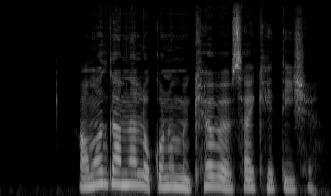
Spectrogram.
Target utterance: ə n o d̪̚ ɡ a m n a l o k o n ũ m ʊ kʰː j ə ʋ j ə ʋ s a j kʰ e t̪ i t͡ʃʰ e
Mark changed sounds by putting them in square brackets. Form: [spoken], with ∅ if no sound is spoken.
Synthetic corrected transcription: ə [m] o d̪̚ ɡ a m n a l o k o n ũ m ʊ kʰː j ə ʋ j ə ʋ s a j kʰ e t̪ i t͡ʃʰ e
